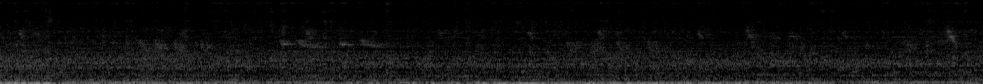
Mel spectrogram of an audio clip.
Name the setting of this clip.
park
